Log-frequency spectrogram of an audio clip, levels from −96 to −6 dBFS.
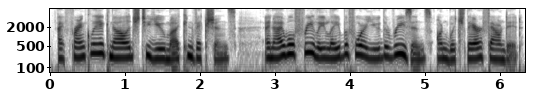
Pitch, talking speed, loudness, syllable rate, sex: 225 Hz, 200 wpm, -16 LUFS, 5.8 syllables/s, female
